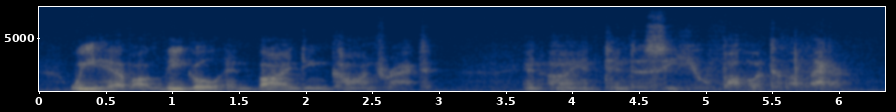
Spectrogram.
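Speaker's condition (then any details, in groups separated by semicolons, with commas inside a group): No condition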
